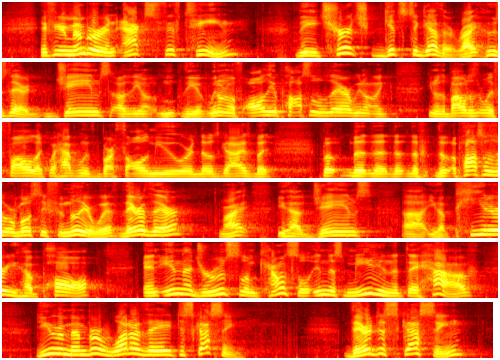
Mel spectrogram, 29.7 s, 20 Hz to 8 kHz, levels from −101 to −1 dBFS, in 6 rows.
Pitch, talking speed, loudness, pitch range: 175 Hz, 185 wpm, -21 LUFS, 145-220 Hz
